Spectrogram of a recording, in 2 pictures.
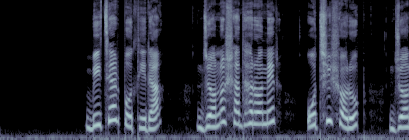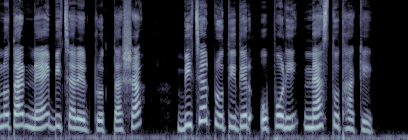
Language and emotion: Bengali, neutral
